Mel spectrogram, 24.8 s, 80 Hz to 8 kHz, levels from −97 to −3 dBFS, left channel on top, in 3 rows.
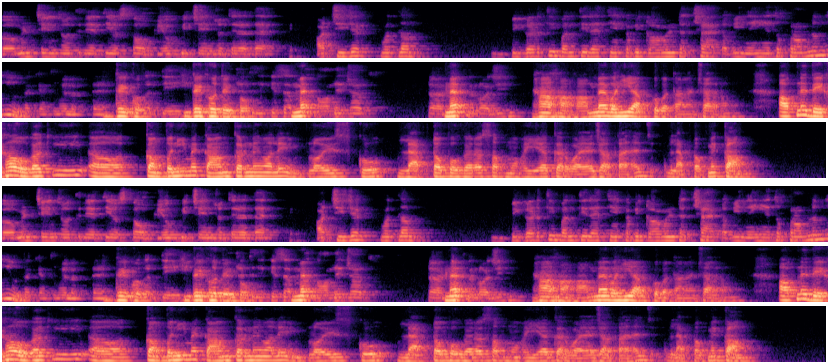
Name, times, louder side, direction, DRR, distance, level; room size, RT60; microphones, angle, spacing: voice 1, 0.0-2.7 3.2-4.2 4.9-11.9 12.5-13.3, right 1 dB, 30° right, 5 dB, 1.5 m, -33 dB
voice 2, 9.3-9.7 10.1-10.7 11.2-11.4 12.7-12.9 13.6-15.6 16.0-23.9, left 1 dB, 70° left, 8 dB, 1.3 m, -20 dB
14.0 x 6.0 x 2.9 m, 0.39 s
head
